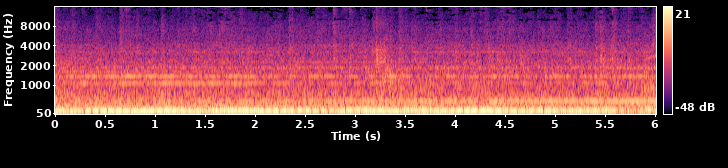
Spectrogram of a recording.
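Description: A steady, loud low machine hum with several steady higher tones over it, and a brief higher blip about three seconds in.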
